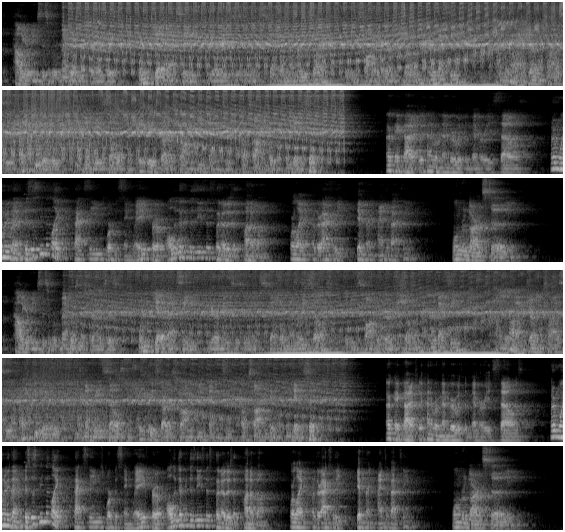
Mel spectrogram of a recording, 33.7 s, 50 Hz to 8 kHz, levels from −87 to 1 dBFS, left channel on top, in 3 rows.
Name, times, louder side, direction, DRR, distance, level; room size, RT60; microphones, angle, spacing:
voice 1, 0.2-2.3 2.7-9.2 9.9-12.4 12.7-17.5 22.6-22.8 31.4-32.6, equal, 10° left, -3 dB, 1.3 m, -37 dB
sound 1, 1.0-18.1, left 7 dB, 80° left, 0.5 m, -34 dB
sound 2, 4.2-10.5, right 2 dB, 10° right, 0.7 m, -37 dB
voice 2, 9.8-10.4 18.9-21.5 22.2-23.6 23.9-27.7 28.2-29.2 29.5-30.7, right 3 dB, 70° right, 4 dB, 0.8 m, -34 dB
9.6 x 5.3 x 3.5 m, 1.1 s
head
